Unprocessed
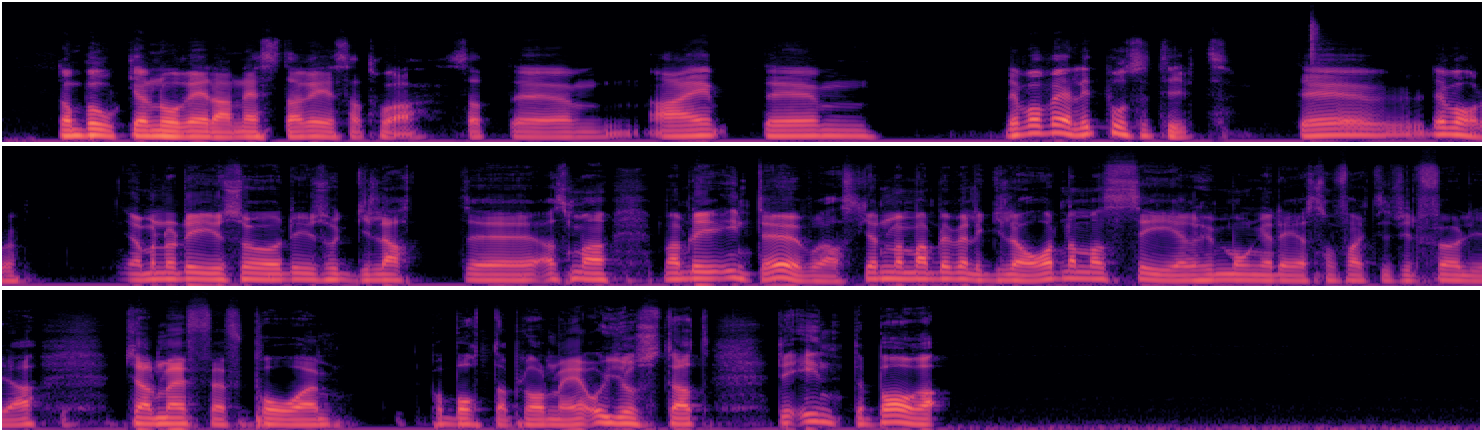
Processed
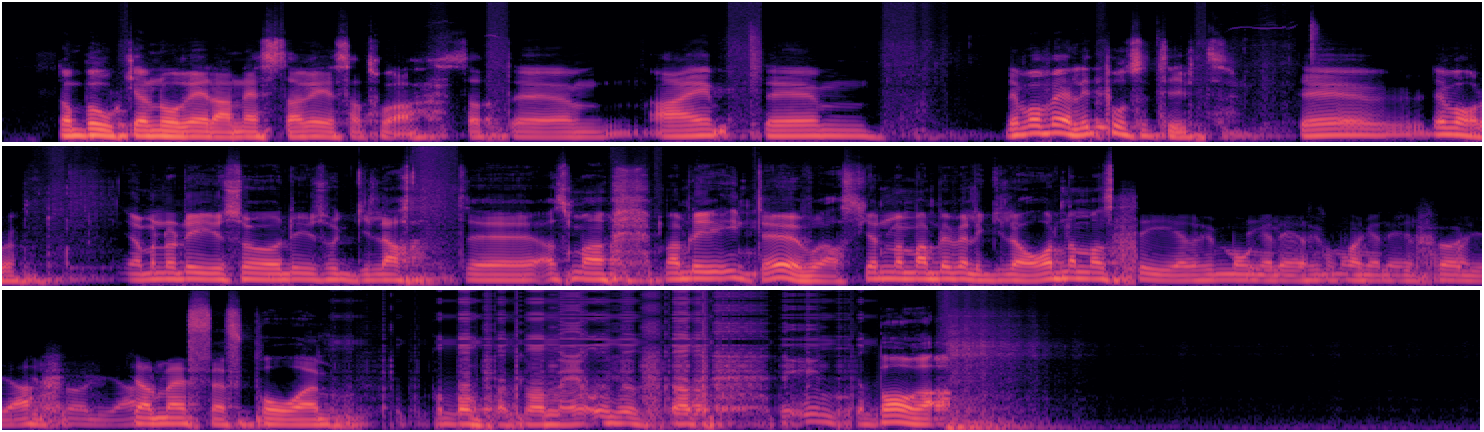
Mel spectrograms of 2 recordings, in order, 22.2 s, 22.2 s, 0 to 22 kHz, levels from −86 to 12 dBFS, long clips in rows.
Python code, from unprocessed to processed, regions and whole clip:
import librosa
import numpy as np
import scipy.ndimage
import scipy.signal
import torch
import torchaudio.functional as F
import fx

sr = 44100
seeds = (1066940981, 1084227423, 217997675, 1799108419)

y = fx.chain(x, sr, fx.lowpass(hz=1700.0, slope=24),
    fx.low_shelf(hz=69.0, db=-10.5),
    fx.echo_single(ms=536, db=-8.0), at=(12.94, 15.73))
y = fx.chain(y, sr, fx.lower_of_two(delay_ms=2.2),
    fx.resample_bad(factor=8, down='filtered', up='hold'), at=(16.43, 19.17))
y = scipy.signal.sosfilt(scipy.signal.butter(2, 83.0, 'highpass', fs=sr, output='sos'), y)
y = fx.notch(y, sr, hz=2100.0, q=19.0)
y = fx.sustainer(y, sr, db_per_s=50.0)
